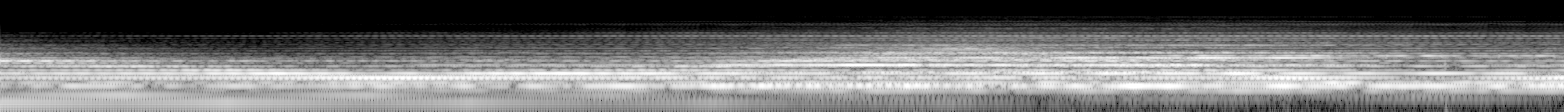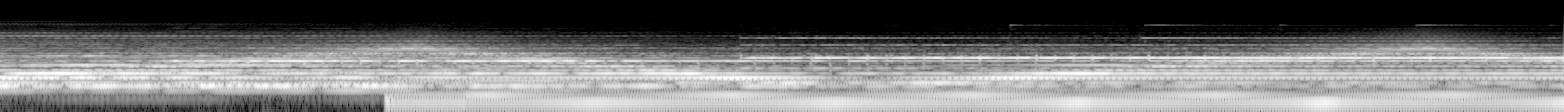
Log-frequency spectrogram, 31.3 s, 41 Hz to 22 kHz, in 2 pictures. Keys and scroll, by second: 5.1 a, 8.9 9, 9.0 5, 9.3 Return, 11.8 b.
